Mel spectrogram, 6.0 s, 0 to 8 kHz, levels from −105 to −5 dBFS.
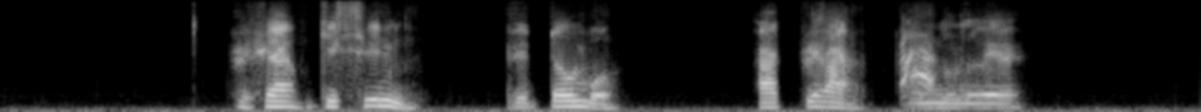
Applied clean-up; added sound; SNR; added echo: neural diffusion model UNIVERSE++.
